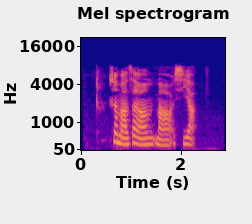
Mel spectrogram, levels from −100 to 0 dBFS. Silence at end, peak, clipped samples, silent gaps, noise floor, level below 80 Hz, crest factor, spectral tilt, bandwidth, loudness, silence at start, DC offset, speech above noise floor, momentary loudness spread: 0.6 s; -8 dBFS; under 0.1%; none; -66 dBFS; -70 dBFS; 18 dB; -2 dB/octave; 8.4 kHz; -25 LUFS; 0.3 s; under 0.1%; 41 dB; 17 LU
